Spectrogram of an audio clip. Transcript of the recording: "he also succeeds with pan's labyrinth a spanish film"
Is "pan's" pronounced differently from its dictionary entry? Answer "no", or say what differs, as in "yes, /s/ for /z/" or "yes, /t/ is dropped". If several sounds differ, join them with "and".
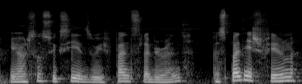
yes, /s/ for /z/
